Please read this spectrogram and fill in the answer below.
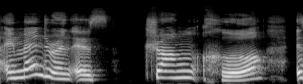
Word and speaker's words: Zhang He: I know in the game he's pronounced as Zhang He. In Mandarin is Zhang He. It's like a British her with rising tone. He, he, Zhang Zhang, he, Zhang He.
